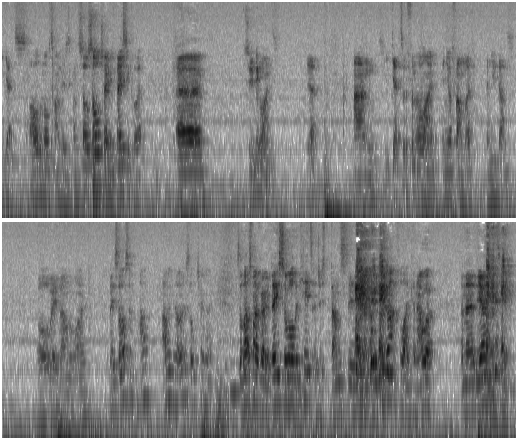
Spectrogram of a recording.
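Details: Adult man who lives with a stammer; stuttering.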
